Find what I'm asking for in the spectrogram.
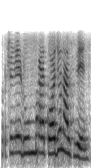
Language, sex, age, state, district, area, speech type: Bengali, female, 30-45, West Bengal, Darjeeling, rural, conversation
